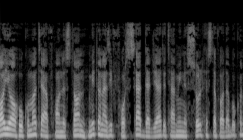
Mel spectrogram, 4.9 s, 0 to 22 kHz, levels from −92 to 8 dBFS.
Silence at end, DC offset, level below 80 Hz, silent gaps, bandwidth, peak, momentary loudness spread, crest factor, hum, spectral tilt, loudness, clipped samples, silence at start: 0 s; under 0.1%; -64 dBFS; none; 11.5 kHz; -8 dBFS; 5 LU; 18 dB; none; -6.5 dB/octave; -27 LUFS; under 0.1%; 0 s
